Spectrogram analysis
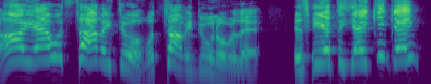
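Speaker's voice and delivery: high mocking squeak of a clueless onlooker; high silly voice asking what Tommy's doing.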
